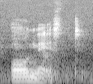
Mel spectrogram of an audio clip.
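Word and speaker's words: honest: Particular case होता है, वहाँ पे एच साइलेंट होता है और इसका जो प्रोनंसिएशन होता है वो ऐसे निकलता है ऑनेस्ट ऑनेस्ट ऑनेस्ट मैन, तो यहाँ पे अपन एन लगाएंगे।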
